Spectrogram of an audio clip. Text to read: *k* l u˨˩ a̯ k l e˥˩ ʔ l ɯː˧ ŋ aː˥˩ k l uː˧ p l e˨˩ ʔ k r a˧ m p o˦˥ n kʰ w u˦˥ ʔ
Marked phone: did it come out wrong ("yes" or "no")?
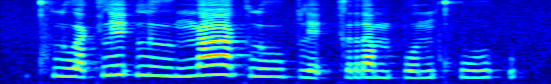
yes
